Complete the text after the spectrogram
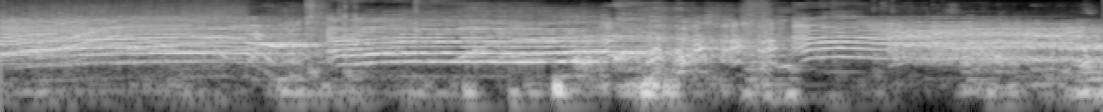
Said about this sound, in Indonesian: Fansnya Pak Wesel teriak ya? Teriak.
